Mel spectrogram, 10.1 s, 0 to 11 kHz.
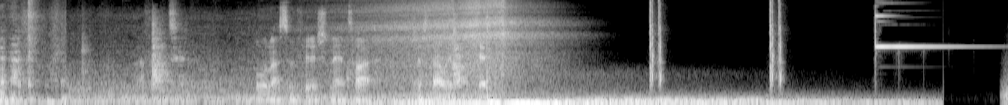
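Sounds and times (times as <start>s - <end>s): low rumble: 2.0s - 8.7s
notification bell ding: 8.8s - 10.0s.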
